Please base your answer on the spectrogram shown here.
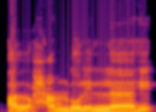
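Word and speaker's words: الحمد لله: کتنا بدل جاتا ہے الحمد پڑھنے سے۔ درست تلفظ کیا ہے؟ الحمدللہ۔ آگے چلیں گے، را زبر با، را، با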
